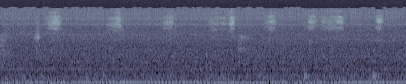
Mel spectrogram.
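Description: Pen strokes on a writing board as graph axes and numbered tick marks are drawn: short, scratchy strokes about two or three a second, over a low steady hum.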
